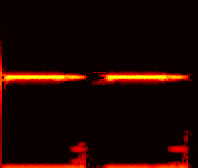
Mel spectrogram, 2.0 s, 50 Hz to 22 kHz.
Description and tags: fire alarm beeping in the morning
A fire alarm beeping at 3:00 AM. It decided to beep, so I decided to publicize it and let the world hear it's voice. This was recorded in an apartment complex with the fire alarm just outside the door. It always does this at random parts of the day, and it's not that annoying but, it happens.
